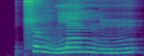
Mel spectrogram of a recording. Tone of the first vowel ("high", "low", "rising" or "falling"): falling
